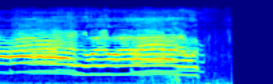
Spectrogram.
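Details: A pet cat, possibly named John Cena, gives two long drawn-out meows, clear, tonal and slightly wavering, in a funny cat compilation. The meows fade out near the end, followed by brief low rustling and then silence.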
